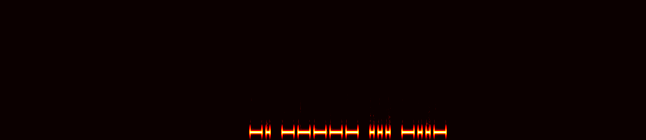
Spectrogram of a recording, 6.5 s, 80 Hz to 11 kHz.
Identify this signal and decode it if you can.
Morse code, heard as a keyed tone, about 30 wpm, 700 Hz. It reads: N0SX
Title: USA Call Signs - 4 Characters - Repeated 3x - 30wpm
